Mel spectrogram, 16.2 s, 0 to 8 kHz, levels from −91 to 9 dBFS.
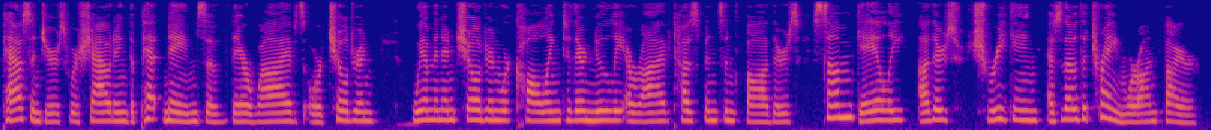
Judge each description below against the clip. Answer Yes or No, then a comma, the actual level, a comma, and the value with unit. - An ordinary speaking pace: No, slow, 125 wpm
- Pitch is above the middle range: Yes, high, 215 Hz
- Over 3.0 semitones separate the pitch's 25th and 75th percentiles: No, narrow, 2.4 semitones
